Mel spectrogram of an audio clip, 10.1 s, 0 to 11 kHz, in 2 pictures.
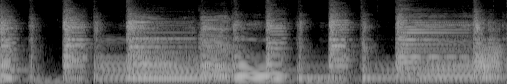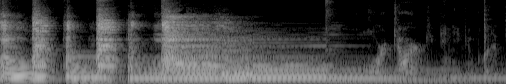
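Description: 1966 Guild solid-body electric guitar with Franz pickups, played through an amplifier with its tone circuit set to bright. A rhythmic run of picked chords ends on a chord that rings out and fades near the end, followed by a few quieter plucked notes.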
